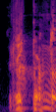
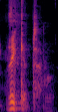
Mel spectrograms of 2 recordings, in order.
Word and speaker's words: Rickert: Rickert. okay. Rickert. Betoning på första Som stavelsen. Rickert.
